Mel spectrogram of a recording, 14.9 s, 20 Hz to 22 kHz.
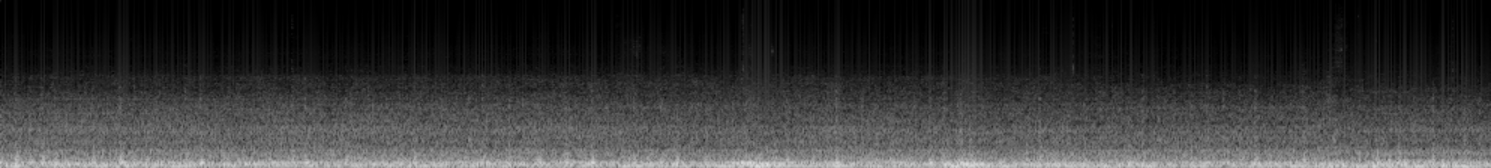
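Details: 2013 VW CC R-Line at road speed: a steady low droning rumble from the tyres that swells slightly now and then; cause undetermined.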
